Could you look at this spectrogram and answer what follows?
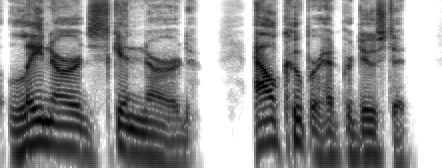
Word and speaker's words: Lynyrd Skynyrd: Pronounced Lynyrd Skynyrd.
